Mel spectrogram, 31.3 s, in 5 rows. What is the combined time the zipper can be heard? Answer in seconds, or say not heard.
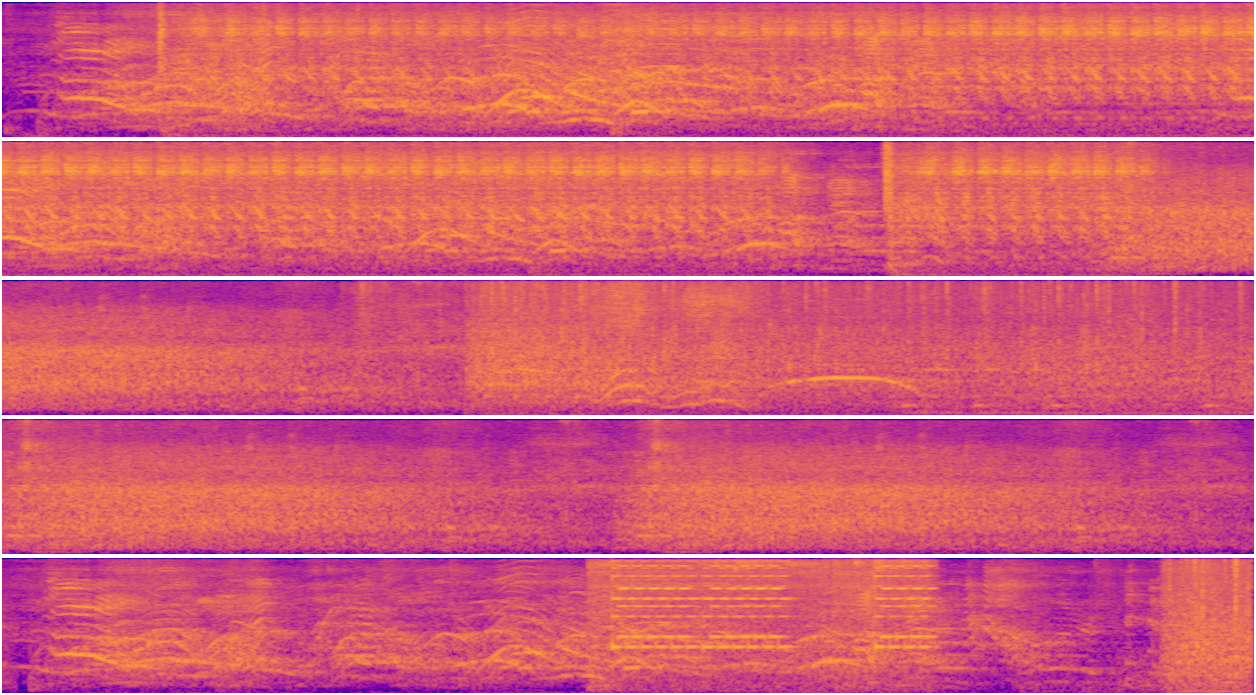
2 s.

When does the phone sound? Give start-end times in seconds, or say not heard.
27.9-29.8.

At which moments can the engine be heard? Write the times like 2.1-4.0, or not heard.
0.0-12.2.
